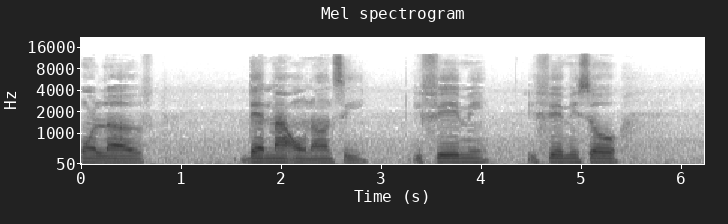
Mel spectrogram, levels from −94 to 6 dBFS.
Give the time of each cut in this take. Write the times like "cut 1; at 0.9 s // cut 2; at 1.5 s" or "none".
cut 1; at 4.3 s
